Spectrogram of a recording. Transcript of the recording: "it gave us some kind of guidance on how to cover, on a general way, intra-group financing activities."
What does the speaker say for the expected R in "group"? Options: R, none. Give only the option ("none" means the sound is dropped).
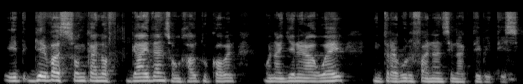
none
